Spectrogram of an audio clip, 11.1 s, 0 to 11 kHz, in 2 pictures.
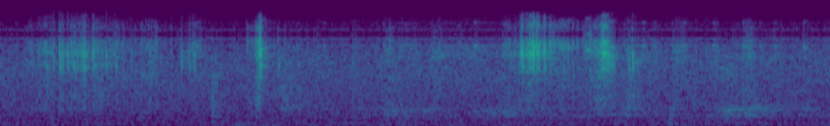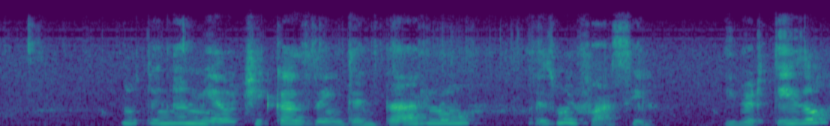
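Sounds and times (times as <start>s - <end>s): scratchy rustling of hair: 0.0s - 5.0s.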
